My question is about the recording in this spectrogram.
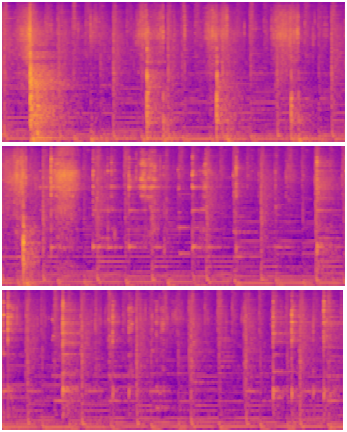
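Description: Food being prepared by hand: sharp, irregular knocks of a knife chopping onion on a cutting board, with ingredients going into a glass mixing bowl. The knocks come thickest in the first four seconds and then thin out.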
